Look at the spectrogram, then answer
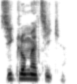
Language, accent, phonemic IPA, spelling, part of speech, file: French, France, /si.klɔ.ma.tik/, cyclomatique, adjective, LL-Q150 (fra)-cyclomatique.wav
- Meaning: cyclomatic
